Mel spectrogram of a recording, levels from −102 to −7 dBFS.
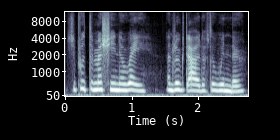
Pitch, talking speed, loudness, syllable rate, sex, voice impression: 245 Hz, 240 wpm, -14 LUFS, 6.6 syllables/s, female, feminine, adult-like, relaxed, weak, soft, slightly muffled, cute, refreshing, calm, friendly, reassuring, elegant, kind, modest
